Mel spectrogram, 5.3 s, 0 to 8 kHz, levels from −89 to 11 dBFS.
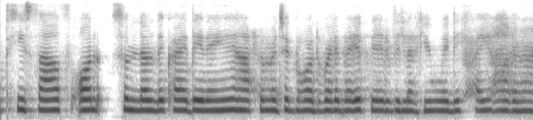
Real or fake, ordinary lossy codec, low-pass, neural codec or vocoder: fake; Opus, 24 kbps; 7.2 kHz; codec, 16 kHz, 0.5 kbps, FunCodec, trained on LibriTTS, 25 frames a second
